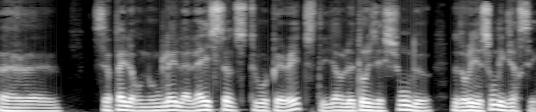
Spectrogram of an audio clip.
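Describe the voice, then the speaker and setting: Against a quiet background, a man speaks at a fairly low pitch in a dark, mellow tone, somewhat breathy, with a dry, close sound and no echo. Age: 70s. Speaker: entrepreneur, communications agency founder. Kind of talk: interview.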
